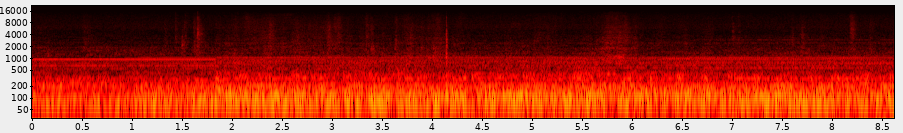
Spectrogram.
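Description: Inside the passenger cabin of a EuroCity train running along the line: a steady low rumble from the moving train, with a faint steady whine above it and a few light ticks.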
